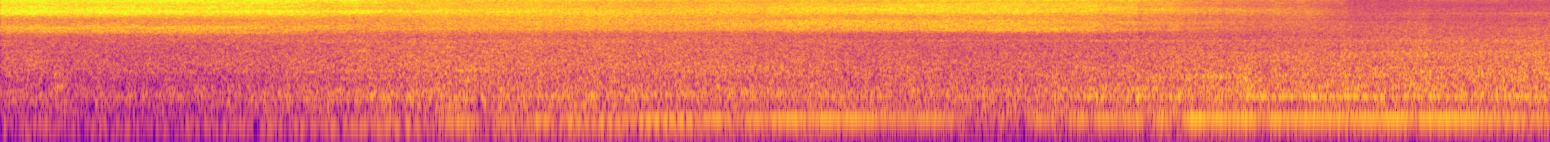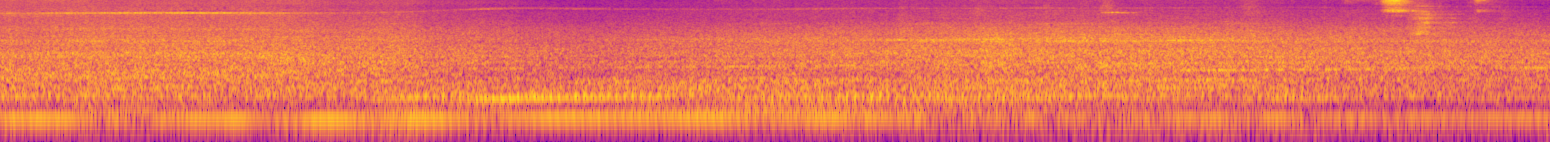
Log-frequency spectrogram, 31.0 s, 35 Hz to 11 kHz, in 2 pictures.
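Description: First Great Western High Speed Train's Mark 3 coaches rolling slowly past along the platform. A high hiss of wheels on rail fades after about twelve seconds, while a steady low drone runs on throughout.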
